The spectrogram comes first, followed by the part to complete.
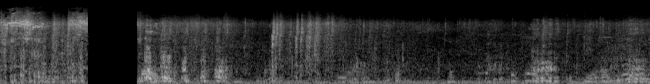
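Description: Baby macaque screeching in a loud, shrill burst at the start, then the sound cuts out for about half a second, followed by more squeals and short calls.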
